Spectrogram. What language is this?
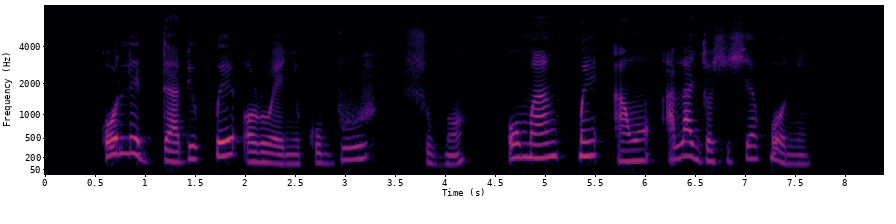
Yoruba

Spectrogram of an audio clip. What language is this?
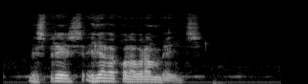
Catalan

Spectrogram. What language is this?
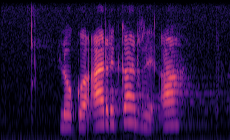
Tsonga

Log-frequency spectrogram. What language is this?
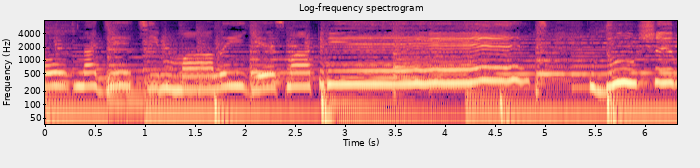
Russian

